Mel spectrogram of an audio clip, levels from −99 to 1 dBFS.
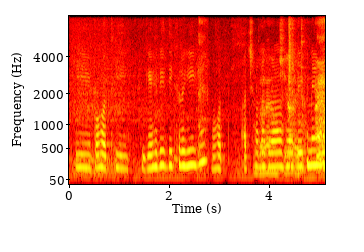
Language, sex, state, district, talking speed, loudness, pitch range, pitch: Hindi, female, Bihar, Araria, 175 wpm, -27 LUFS, 195-230 Hz, 215 Hz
